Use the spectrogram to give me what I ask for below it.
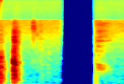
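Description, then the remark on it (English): Knocking on wood, loud: two quick raps in succession, then a brief silence before one more knock rings out, with no voices present. “Now, if he can stay healthy and not get injured, knock on wood again.”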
